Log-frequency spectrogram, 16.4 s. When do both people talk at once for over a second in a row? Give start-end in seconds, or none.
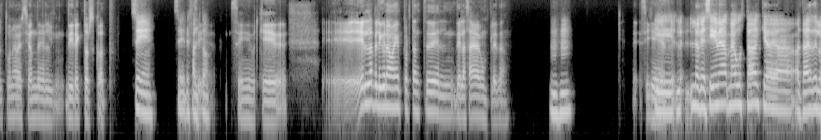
none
